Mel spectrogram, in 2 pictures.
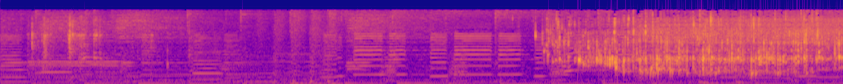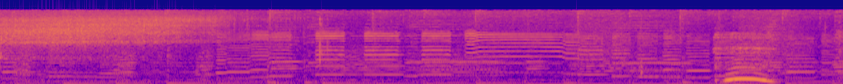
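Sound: sparkling water being poured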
